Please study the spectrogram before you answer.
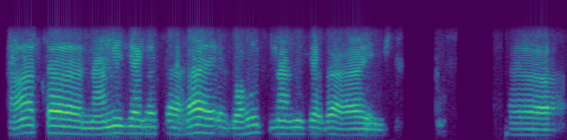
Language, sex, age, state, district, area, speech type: Maithili, male, 45-60, Bihar, Sitamarhi, rural, conversation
